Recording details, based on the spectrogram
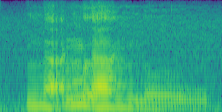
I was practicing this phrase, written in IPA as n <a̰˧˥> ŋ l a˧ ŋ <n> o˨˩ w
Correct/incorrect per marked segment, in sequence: correct, correct

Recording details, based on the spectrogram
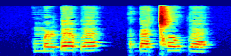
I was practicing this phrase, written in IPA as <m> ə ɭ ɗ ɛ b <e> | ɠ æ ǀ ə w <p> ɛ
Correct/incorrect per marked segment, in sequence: correct, incorrect, incorrect

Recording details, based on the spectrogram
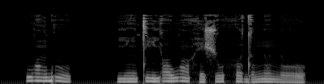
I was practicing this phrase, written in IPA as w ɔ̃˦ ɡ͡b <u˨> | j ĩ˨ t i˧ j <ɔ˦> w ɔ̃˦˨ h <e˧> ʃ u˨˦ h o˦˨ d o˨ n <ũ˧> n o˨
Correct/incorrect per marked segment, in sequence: incorrect, correct, incorrect, correct

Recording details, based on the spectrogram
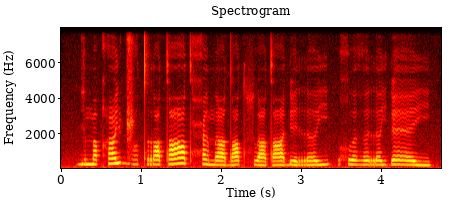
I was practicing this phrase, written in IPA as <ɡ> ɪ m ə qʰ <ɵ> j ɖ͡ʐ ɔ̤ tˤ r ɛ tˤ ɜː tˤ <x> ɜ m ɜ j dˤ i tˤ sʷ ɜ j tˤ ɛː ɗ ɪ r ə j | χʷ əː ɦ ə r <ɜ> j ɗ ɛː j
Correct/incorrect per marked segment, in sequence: correct, correct, incorrect, correct

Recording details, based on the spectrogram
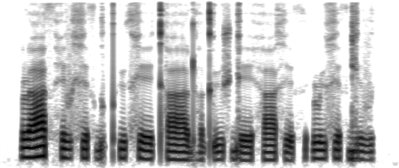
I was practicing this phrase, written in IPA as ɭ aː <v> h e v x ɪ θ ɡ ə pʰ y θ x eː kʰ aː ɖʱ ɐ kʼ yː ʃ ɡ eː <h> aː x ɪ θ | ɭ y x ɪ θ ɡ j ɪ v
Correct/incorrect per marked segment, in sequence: incorrect, correct

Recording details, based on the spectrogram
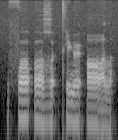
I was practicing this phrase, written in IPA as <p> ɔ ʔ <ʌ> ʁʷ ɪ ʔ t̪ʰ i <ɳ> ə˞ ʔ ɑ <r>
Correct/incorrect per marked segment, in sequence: incorrect, incorrect, correct, incorrect

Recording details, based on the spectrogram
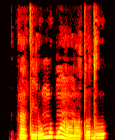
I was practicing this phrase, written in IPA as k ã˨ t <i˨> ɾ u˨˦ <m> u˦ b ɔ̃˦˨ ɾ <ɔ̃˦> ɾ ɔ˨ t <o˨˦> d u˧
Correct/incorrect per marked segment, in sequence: correct, correct, incorrect, correct

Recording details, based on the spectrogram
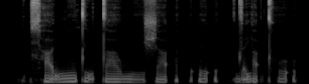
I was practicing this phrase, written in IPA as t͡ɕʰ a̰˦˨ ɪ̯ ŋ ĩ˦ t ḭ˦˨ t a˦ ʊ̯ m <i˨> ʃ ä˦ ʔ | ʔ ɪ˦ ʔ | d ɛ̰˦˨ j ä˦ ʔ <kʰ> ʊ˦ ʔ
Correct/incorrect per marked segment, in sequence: correct, incorrect

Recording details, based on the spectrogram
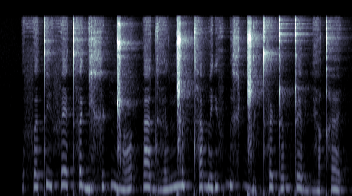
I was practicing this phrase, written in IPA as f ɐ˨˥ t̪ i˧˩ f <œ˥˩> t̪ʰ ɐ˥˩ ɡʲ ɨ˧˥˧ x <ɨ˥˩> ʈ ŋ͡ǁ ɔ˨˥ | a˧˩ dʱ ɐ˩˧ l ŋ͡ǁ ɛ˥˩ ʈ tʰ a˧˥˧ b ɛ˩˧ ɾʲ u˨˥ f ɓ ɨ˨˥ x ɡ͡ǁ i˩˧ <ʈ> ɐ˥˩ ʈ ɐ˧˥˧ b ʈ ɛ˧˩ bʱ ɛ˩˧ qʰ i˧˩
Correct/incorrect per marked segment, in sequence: incorrect, incorrect, incorrect

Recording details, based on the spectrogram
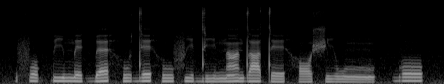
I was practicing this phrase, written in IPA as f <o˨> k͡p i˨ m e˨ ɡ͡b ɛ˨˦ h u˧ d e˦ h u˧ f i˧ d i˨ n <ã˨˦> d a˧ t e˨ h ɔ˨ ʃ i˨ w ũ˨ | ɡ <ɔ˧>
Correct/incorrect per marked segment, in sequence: correct, correct, incorrect

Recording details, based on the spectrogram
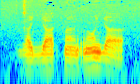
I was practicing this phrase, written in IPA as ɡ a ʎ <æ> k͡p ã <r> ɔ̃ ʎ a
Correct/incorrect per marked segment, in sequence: incorrect, correct

